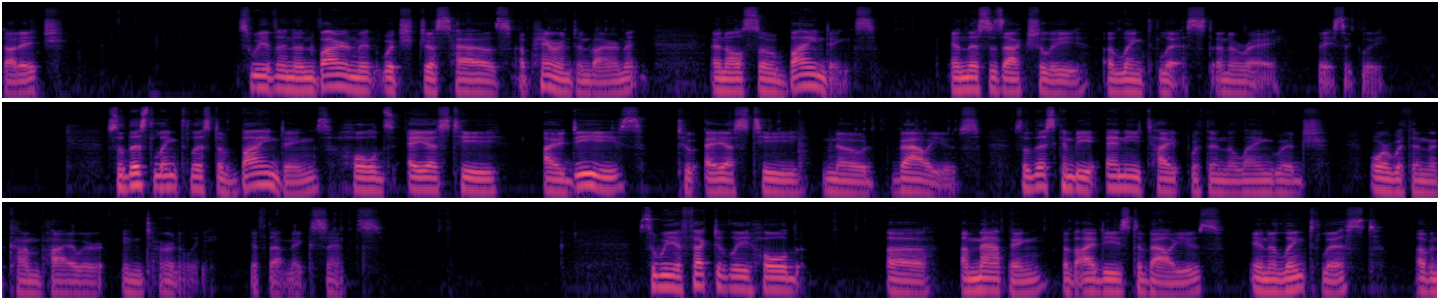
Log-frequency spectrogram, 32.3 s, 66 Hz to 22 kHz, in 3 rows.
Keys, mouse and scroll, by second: 1.0 ctrl+=, 2.9 click, 3.4 click, 3.6 click, 3.8 double click, 4.0 click, 4.1 double click, 4.3 click, 4.5 double click, 5.4 click, 5.9 click, 6.6 click, 6.8 double click, 7.0 click, 7.1 double click, 7.4 click, 9.2 click, 9.8 click, 10.0 click, 12.2 click, 12.4 click, 13.7 click, 13.9 click, 15.9 click, 16.1 click, 16.4 click, 17.1 click, 17.2 double click, 17.4 click, 17.5 double click, 17.8 click, 18.2 click, 18.3 double click, 23.8 click, 24.0 double click, 24.7 click, 26.7 click, 27.9 click, 28.8 click, 28.9 double click, 29.2 click, 29.4 double click, 29.7 click, 29.8 double click, 30.1 click, 31.0 click, 31.2 click, 32.0 click, 32.2 click.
